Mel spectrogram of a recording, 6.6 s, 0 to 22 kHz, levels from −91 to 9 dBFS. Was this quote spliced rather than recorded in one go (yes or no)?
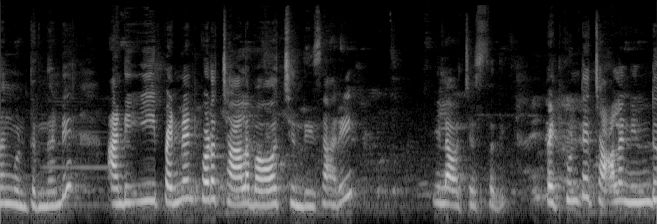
no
